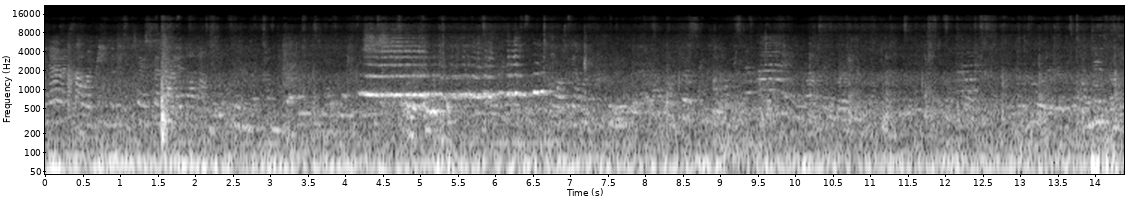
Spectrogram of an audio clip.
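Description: Men and women talk faintly nearby as they walk past.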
